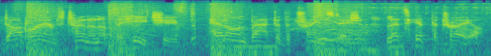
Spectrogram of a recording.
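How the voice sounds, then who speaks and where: A man's voice: a little high, expressive, moderate pace, over loud music. An actor playing a folksy, scheming Southern US man with a conspiratorial drawl, guiding his partner over a radio in a video game. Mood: urgent, grave. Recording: noisy radio transmission.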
